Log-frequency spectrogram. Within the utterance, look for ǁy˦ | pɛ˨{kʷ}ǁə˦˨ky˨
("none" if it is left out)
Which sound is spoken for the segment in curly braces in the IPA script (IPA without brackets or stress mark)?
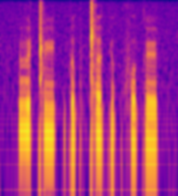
kʷ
